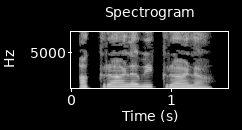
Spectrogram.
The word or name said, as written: ಅಕರಾಳವಿಕರಾಳ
